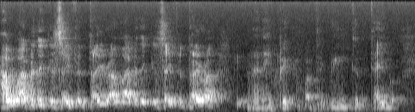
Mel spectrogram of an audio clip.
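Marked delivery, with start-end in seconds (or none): 0.0-2.7 high, loud, scolding scream. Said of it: "He starts screaming at the innkeeper".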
